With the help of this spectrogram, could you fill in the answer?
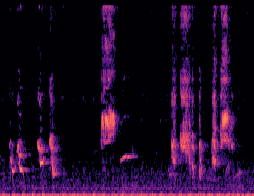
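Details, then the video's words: Lively Tledekan Laut song: quick bursts of high, thin chirps in short clusters, a brief descending whistle in the middle, then more rapid chirping phrases, all above a constant low mechanical drone. "Masteran Burung Tledekan Laut Gacor"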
